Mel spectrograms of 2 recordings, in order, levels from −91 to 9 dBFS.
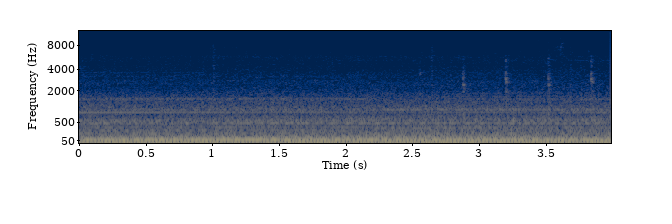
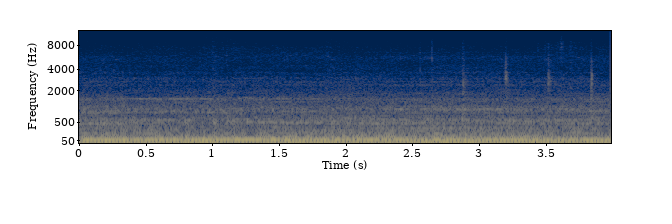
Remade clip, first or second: second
